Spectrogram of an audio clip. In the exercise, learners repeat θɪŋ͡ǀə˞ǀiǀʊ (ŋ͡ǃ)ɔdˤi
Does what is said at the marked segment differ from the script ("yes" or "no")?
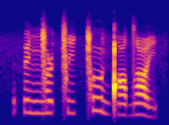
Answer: no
